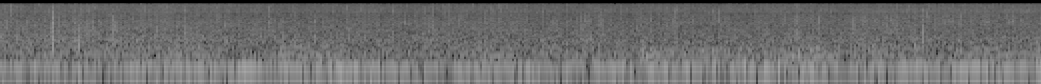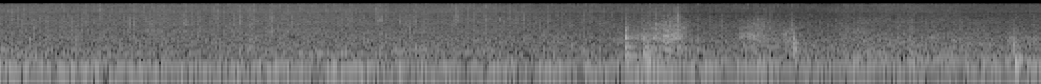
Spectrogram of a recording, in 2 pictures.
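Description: Chicken pieces and vegetables sizzling steadily on a hot Blackstone flat-top griddle, with a few short clicks near the end.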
